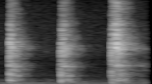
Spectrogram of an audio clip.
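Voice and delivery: unvoiced "T, T, T" with no vibration; breathy voiceless "T" sound. Shown as a demonstration. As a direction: tap out "T" as a voiceless puff. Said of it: "Põe a mão aqui".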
